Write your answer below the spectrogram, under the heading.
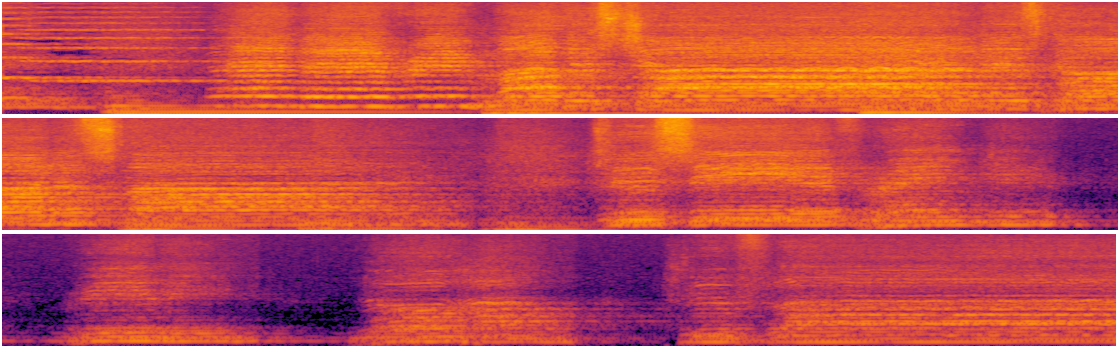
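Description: Music: a choir singing over low bass notes in a slow Christmas song, with a few short dips between phrases.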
